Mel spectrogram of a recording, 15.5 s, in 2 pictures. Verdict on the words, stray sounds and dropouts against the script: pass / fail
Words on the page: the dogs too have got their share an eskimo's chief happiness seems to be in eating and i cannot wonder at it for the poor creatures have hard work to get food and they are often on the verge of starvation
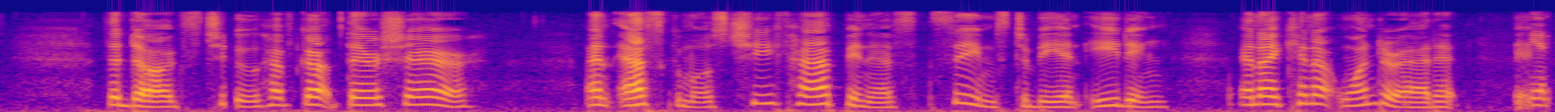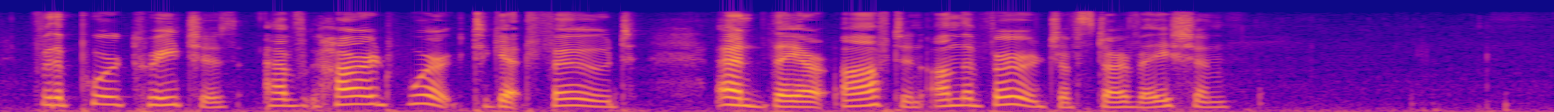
fail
